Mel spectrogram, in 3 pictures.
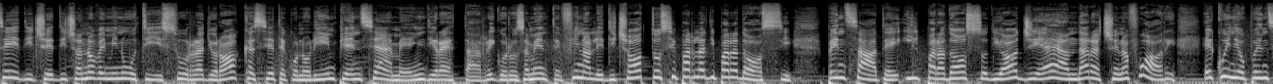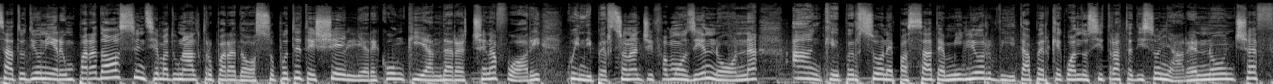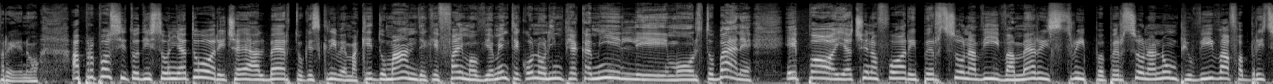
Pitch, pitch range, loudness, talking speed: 245 Hz, 220-275 Hz, -14 LUFS, 165 wpm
